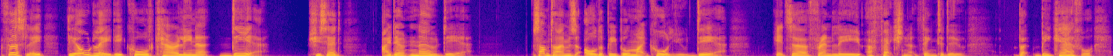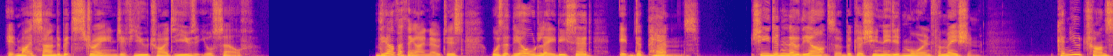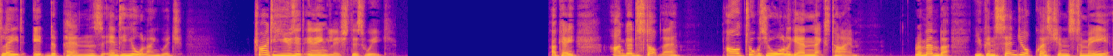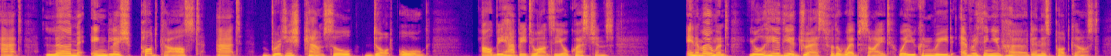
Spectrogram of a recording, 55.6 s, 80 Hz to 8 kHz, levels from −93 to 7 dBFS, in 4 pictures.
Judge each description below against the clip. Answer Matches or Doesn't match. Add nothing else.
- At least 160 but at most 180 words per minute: Doesn't match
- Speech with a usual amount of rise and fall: Doesn't match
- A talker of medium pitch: Matches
